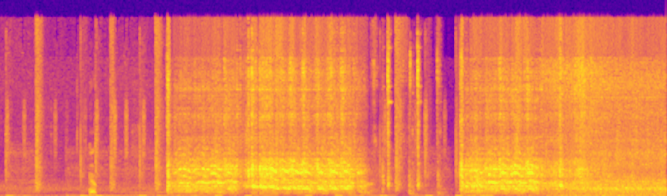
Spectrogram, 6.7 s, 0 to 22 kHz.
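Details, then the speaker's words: 1970 Plymouth 'Cuda 340 V8 idling during break-in with a few throttle blips: steady, even idle that settles smoothly, running much better; vacuum leak likely cured, to be warmed to operating temperature at about 2000 rpm. "so right now we're just letting it break in it sounds like it's running a whole lot better sounds like we might have got rid of our vacuum leak"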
